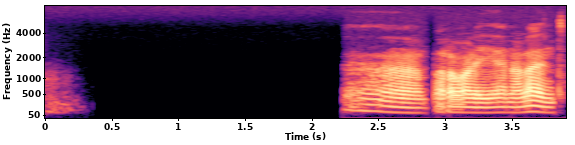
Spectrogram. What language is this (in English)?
Tamil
